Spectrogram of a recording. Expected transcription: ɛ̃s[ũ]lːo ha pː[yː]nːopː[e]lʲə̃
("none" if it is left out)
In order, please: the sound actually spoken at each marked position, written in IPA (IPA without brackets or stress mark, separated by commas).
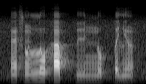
ũ, yː, ɛ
